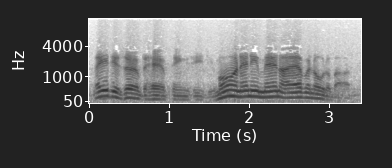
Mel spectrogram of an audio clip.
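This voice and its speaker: A man's voice: mid-range voice, sing-song, fast, fairly bright tone. An actor playing a blunt American frontier townsman with folksy, emphatic speech in a 1930s radio Western. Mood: fond, gruff. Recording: noisy 1930s radio recording.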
